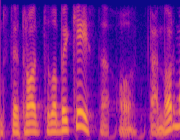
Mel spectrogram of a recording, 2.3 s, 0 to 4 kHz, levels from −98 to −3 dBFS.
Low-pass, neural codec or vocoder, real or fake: 3.6 kHz; none; real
